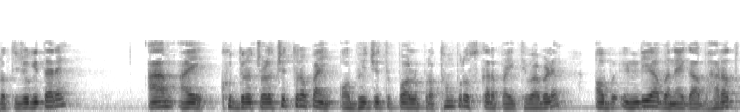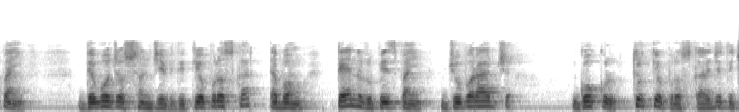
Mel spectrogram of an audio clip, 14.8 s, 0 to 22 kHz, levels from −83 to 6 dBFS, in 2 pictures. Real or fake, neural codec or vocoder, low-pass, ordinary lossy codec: real; none; 5.4 kHz; Opus, 64 kbps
